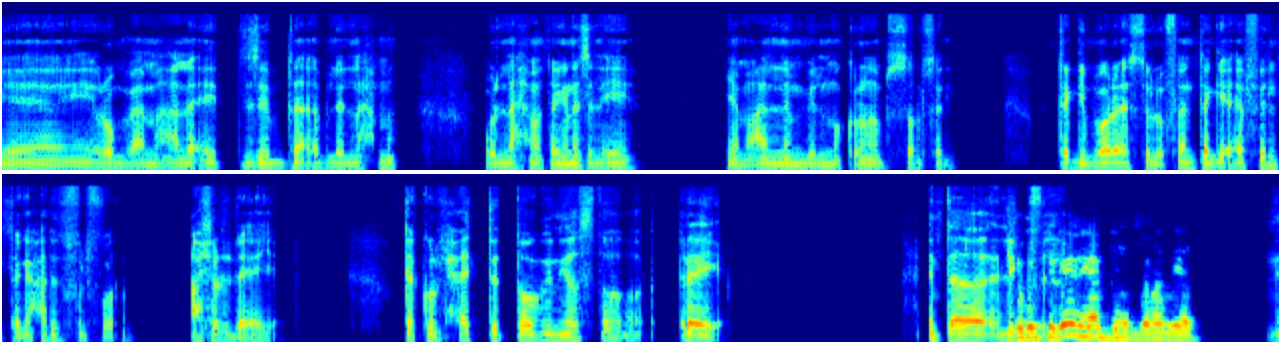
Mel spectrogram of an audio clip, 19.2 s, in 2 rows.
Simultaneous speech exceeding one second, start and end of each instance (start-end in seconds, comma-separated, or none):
none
